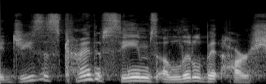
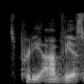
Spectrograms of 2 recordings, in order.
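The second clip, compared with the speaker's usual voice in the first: sarcastic duh; 4 semitones lower, 5 dB quieter than usual. Retold or imitated. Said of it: "they're like".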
